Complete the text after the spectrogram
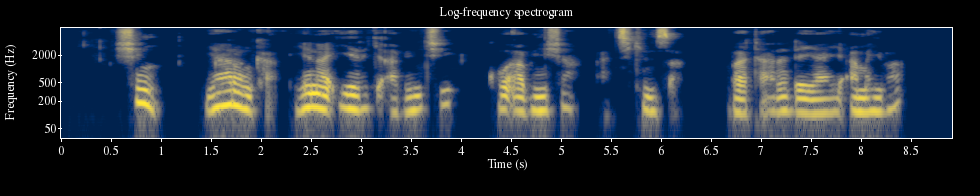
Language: Hausa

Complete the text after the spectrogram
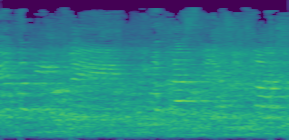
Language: Hebrew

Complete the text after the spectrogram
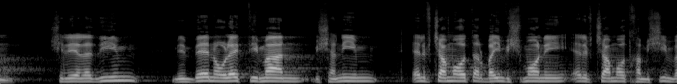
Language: Hebrew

